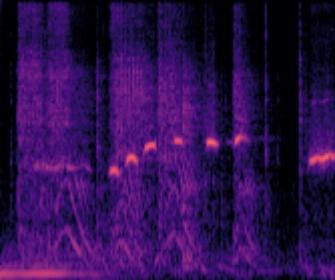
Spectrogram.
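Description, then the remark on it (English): A person whistles a short, bright tune in a series of clipped rising notes, with a low hum and faint clatter in the background. “Whistling bother you, Larry?”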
